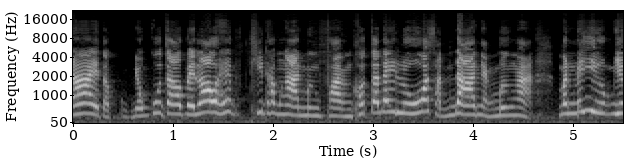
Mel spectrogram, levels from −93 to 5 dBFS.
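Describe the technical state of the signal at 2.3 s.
The signal at 2.3 s is intact, with no audible fault at that point in the speech.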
